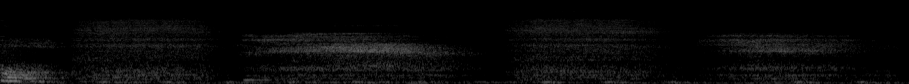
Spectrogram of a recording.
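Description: Slow, deep breaths come and go during a pregnancy yoga pose, each long airy inhale or exhale swelling and fading in a steady rhythm, close and soft.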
